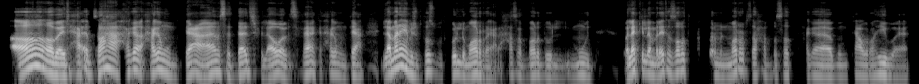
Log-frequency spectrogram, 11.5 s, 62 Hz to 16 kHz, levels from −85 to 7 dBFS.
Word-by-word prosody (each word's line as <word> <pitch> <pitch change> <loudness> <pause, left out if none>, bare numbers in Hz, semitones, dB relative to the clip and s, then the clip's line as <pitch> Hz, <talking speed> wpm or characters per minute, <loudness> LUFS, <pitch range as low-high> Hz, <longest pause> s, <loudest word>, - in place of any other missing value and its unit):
آه 215 - +7
بقت 115 -2 +5
ح 130 +1 -1
بصراحة 150 +5 +3
حاجة 155 +3 0
حاجة 170 - +2
ممتعة، 115 -8 +1
أنا 140 - +2
ما - - -3
صدقتش 130 +2 -3
في - - -22
الأول، 110 +4 0
بس 110 - -14
فعلًا 130 +2 -1
كانت 140 +2 -15
حاجة 130 -1 -7
ممتعة. 120 0 -5 0.2
للأمانة 195 +4 +6
هي 195 - +4
مش 130 -4 -5
بتضبط 120 -1 -10
كل 130 -2 -4
مرّة 120 -3 -3
هي - - -12
على - - -15
حسب 120 0 -15
برضو 115 0 -9
المود، 110 +1 -13 0.4
ولكن 150 - +3
لما 135 - -1
لاقيتها 150 +2 -1
ضبطت 145 +3 -6
أكتر - - -13
من 110 -1 -11
مرّة 145 +5 -4
بصراحة 125 -5 -12
اتبسطت، 110 +1 -14 0.2
حاجة 110 -2 -5
ممتعة 110 +2 -10
ورهيبة 110 -1 -8
يعني. - - -16
120 Hz, 215 wpm, -24 LUFS, 110-140 Hz, 0.4 s, آه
